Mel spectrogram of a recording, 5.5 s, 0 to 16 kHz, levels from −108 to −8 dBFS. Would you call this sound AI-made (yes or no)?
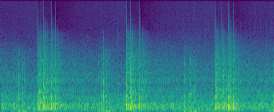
no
